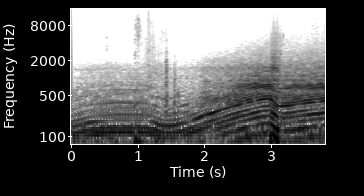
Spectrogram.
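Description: A 2020 BMW M8 Competition Cabriolet with a twin-turbo V8 doing a launch control start in winter: a loud, close engine rumble that rises in pitch as it revs and accelerates, with a brief sharp burst near the end.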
